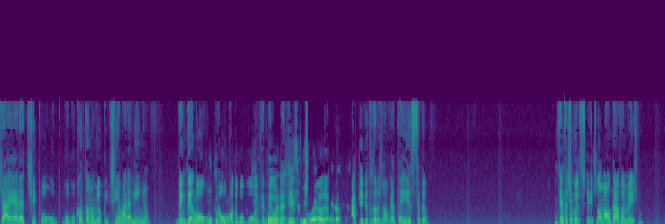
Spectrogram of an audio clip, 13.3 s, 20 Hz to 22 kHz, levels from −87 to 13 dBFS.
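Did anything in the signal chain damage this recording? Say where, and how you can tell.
Yes, call processing. Speech suppressed in double talk: the speech dips by about 10 to 20 dB at 4.3–4.6, 4.92–4.99, 5.82–6.6, 7.0–7.32 and 11.67–11.94 s, likely an echo canceller ducking during overlap. Unlike network dropouts, these are partial level dips, not clean gaps.

Echo leak, also in call processing: faint delayed copies, about 20 to 30 dB down, appear at 4.81–4.85, 5.89–6.04 and 11.84–11.9 s, likely loudspeaker pickup the canceller missed. The fixed 435 ms delay marks them as discrete echoes, not room reverberation's continuous tail.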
